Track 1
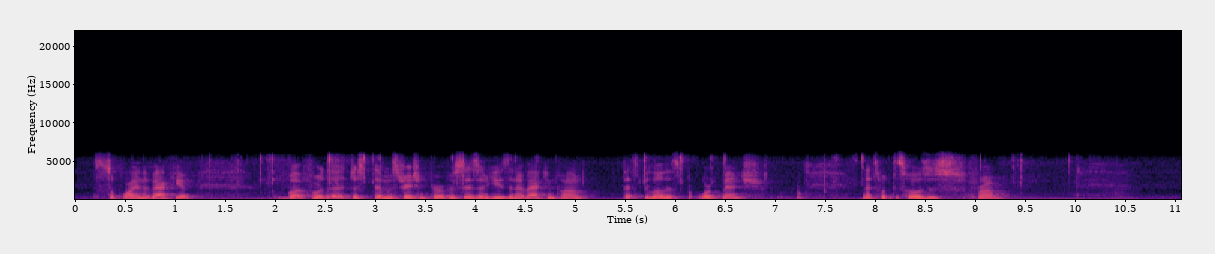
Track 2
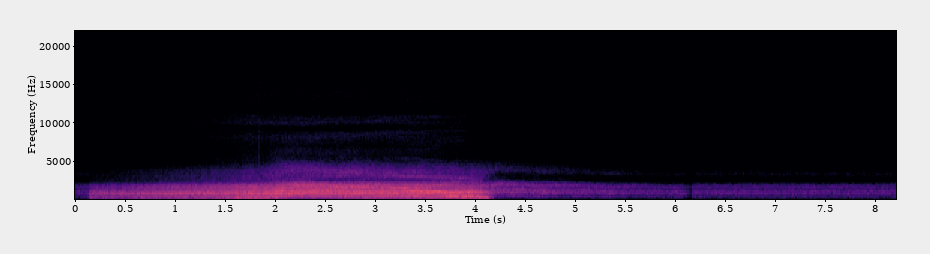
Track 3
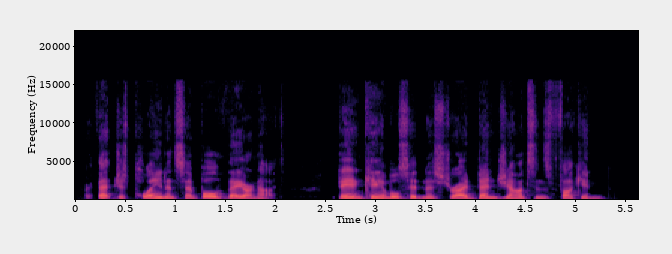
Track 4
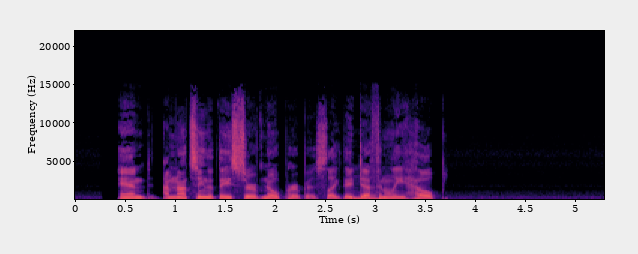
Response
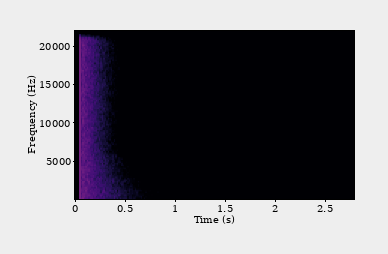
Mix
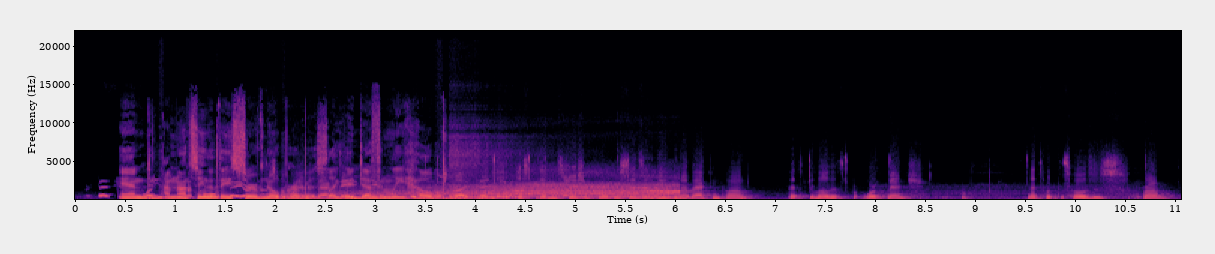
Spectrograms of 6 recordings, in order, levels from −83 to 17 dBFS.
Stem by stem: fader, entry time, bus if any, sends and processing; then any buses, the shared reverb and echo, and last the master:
−7.5 dB, 1.65 s, no send, no echo send, adaptive Wiener filter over 15 samples
−4.5 dB, 2.40 s, muted 0:06.04–0:07.98, no send, echo send −18 dB, no processing
−10.5 dB, 0.00 s, no send, no echo send, three sine waves on the formant tracks
−4.0 dB, 0.00 s, no send, no echo send, level that may fall only so fast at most 25 dB per second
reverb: not used
echo: repeating echo 73 ms, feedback 56%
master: parametric band 350 Hz +7 dB 2.3 octaves; one half of a high-frequency compander decoder only

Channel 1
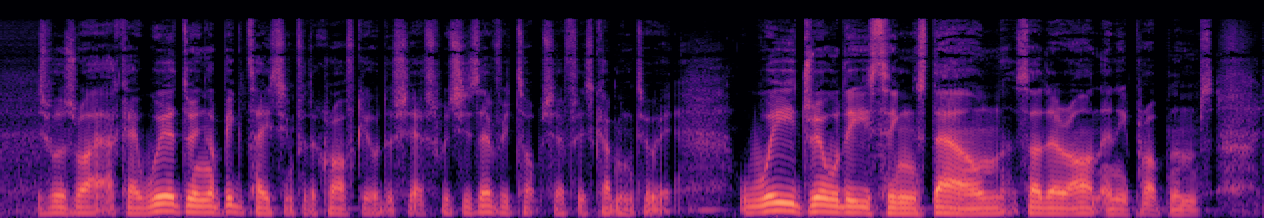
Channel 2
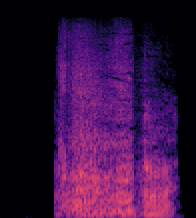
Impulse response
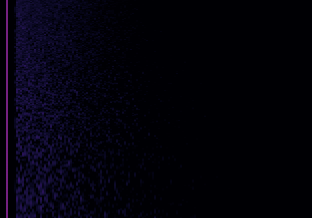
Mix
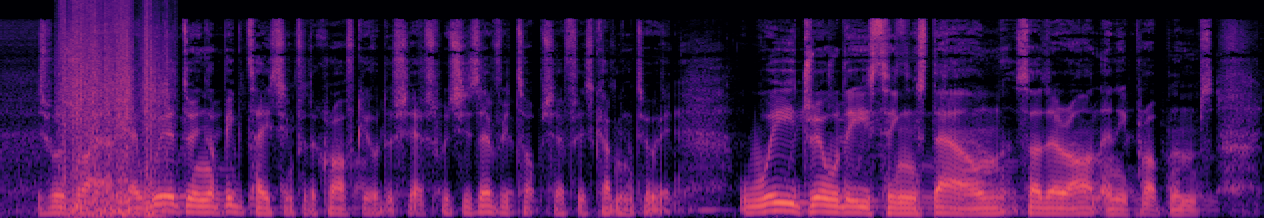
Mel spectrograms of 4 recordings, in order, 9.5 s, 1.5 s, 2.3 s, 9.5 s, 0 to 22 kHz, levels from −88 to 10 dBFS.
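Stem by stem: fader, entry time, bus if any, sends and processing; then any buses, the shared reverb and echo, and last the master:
−5.0 dB, 0.00 s, no send, echo send −21 dB, high-shelf EQ 7,000 Hz +11.5 dB
+0.5 dB, 0.00 s, no send, no echo send, short delay modulated by noise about 3,400 Hz, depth 0.34 ms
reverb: not used
echo: single-tap delay 172 ms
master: brickwall limiter −16 dBFS, peak gain reduction 7 dB

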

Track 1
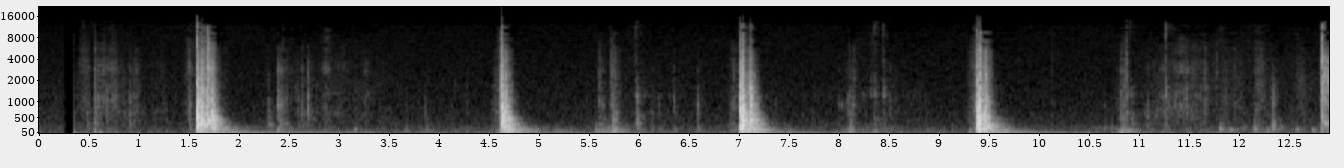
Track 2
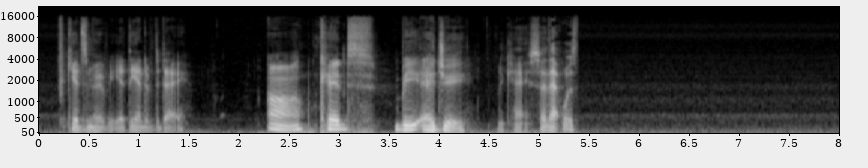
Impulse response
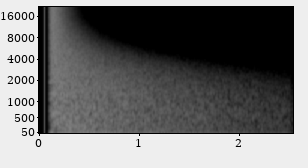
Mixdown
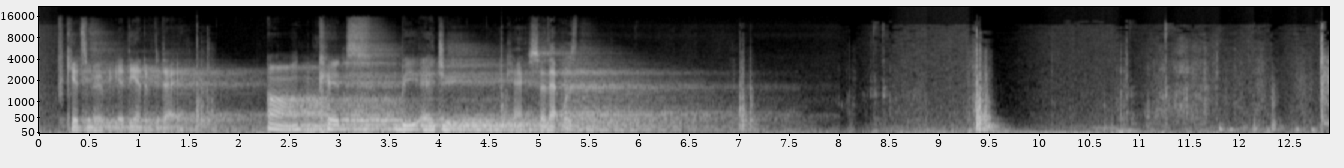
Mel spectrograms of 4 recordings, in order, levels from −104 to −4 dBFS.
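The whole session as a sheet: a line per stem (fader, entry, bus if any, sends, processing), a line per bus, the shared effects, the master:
−2.5 dB, 0.00 s, no send, upward compression, threshold −26 dBFS; automatic ducking −18 dB, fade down 0.40 s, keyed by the second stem
+3.0 dB, 0.00 s, send −9.5 dB, high-shelf EQ 6,600 Hz −5.5 dB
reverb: on, pre-delay 45 ms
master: downward compressor 5 to 1, threshold −23 dBFS, peak gain reduction 9.5 dB

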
